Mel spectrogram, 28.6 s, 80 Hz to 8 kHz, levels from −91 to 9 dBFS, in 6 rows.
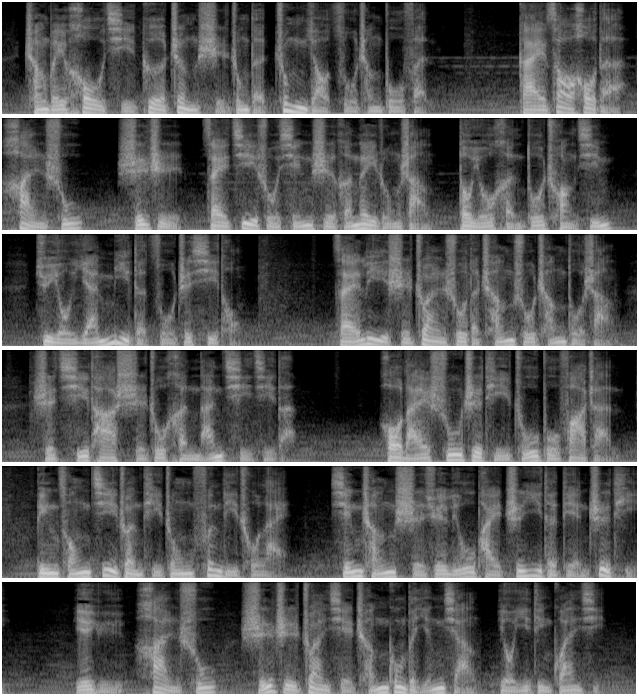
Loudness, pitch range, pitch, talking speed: -21 LUFS, 85-110 Hz, 95 Hz, 245 characters per minute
